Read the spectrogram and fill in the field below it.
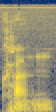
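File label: "ken", third tone, pinyin voice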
